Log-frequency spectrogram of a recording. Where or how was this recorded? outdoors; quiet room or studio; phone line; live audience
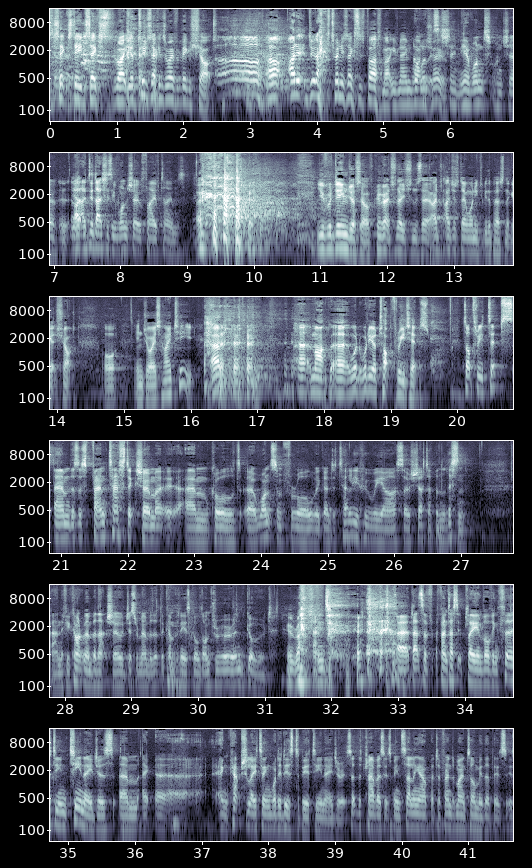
live audience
